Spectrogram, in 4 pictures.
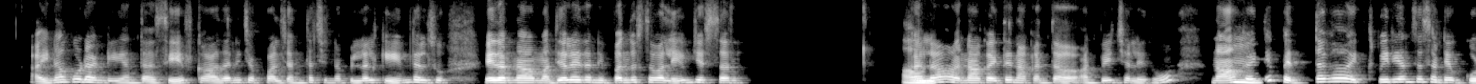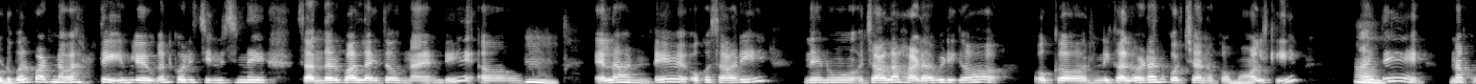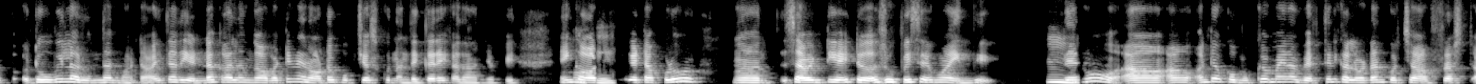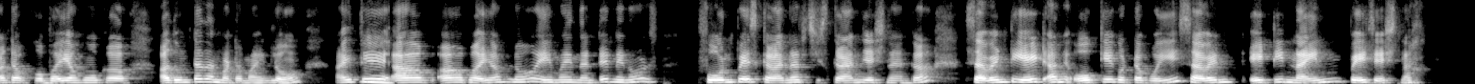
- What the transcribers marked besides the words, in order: in English: "సేఫ్"; tapping; in English: "ఎక్స్పీరియెన్సెస్"; chuckle; in English: "మాల్‌కి"; in English: "టూ వీలర్"; in English: "బుక్"; in English: "సెవెంటీ ఎయిట్ రూపీస్"; in English: "మైండ్‌లో"; in English: "ఫోన్‌పే స్కానర్ స్ స్కాన్"; in English: "సెవెంటీ ఎయిట్"; in English: "సెవెన్ ఎయిటీ నైన్ పే"; chuckle
- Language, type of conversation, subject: Telugu, podcast, టాక్సీ లేదా ఆటో డ్రైవర్‌తో మీకు ఏమైనా సమస్య ఎదురయ్యిందా?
